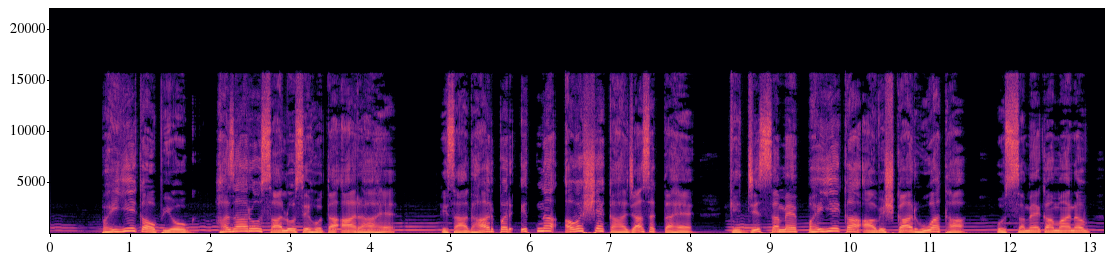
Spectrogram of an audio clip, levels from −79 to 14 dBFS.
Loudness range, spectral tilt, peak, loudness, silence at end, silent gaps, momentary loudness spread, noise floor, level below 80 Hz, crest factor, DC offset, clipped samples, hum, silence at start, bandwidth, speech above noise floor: 2 LU; -5.5 dB/octave; 0 dBFS; -11 LUFS; 0 s; none; 6 LU; -34 dBFS; -26 dBFS; 10 dB; under 0.1%; under 0.1%; none; 0 s; 16 kHz; 25 dB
